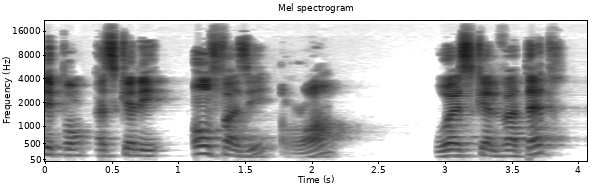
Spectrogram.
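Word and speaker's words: راء: Et on va pas avoir le ra parce que certaines personnes roulent trop le ra. Non. Et certaines personnes ne roulent pas du tout. Non. Voilà. C'est-à-dire on le roule un tout petit peu, le ra, mais très légèrement.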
